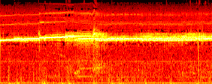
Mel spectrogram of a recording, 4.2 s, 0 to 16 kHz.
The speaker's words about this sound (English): A Navy destroyer, the USS Shoup, was using active sonar as part of an exercise in Harrow Strait, generating pulses of 140 decibels or more. That's as loud as standing near a fighter jet during takeoff.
